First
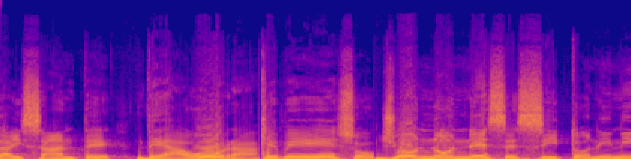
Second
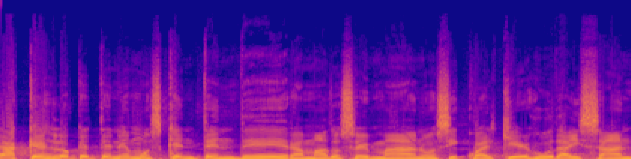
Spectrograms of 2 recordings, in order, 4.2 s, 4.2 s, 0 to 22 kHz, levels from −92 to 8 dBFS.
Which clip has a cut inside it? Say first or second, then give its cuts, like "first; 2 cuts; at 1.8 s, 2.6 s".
first; 2 cuts; at 1.7 s, 2.5 s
